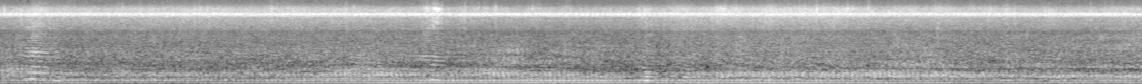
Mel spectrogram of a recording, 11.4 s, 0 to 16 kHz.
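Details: Bees of a 2017 nuc colony recorded on 19 September 2018: a steady, dense droning hum with low bands layered beneath and a faint high whine held throughout, no pauses, a soft click near four seconds.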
